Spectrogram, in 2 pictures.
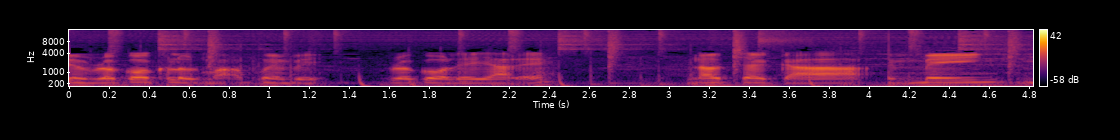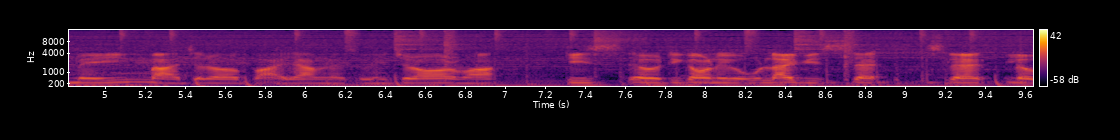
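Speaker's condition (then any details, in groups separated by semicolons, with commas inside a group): No condition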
